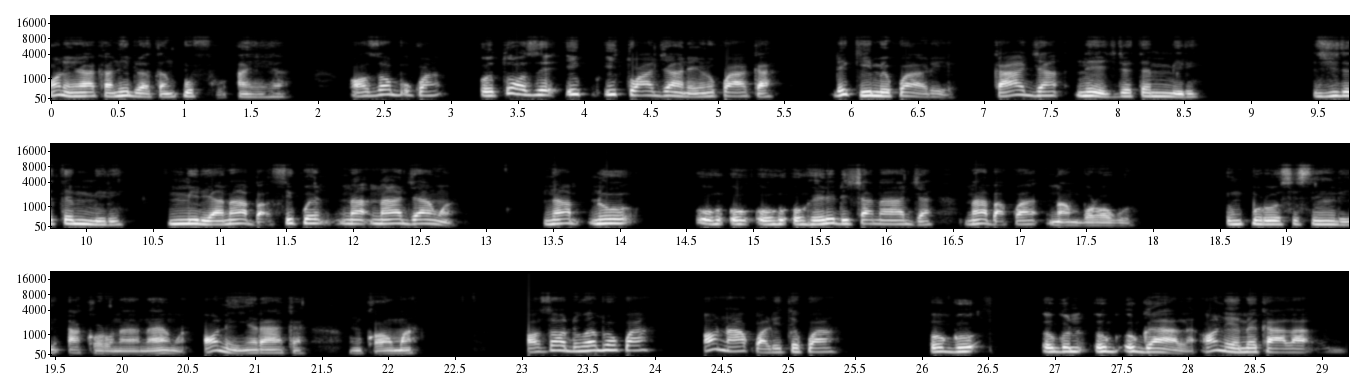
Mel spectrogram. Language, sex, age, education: Igbo, male, 30-45, tertiary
